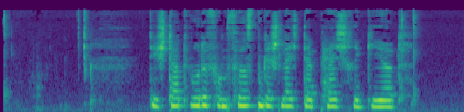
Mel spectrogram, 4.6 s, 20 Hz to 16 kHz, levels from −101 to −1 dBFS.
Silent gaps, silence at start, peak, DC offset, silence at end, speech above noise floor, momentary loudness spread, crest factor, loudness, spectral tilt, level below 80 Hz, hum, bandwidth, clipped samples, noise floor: none; 0.05 s; -10 dBFS; under 0.1%; 0.5 s; 36 dB; 16 LU; 16 dB; -25 LUFS; -3.5 dB/octave; -64 dBFS; none; 11.5 kHz; under 0.1%; -60 dBFS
